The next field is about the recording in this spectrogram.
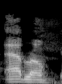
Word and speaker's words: Abloh: Now, Louis Vuitton, artistic director Virgil Abloh, excuse me if I'm pronouncing his name wrong. – Abloh.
